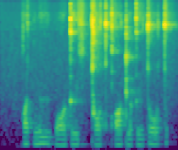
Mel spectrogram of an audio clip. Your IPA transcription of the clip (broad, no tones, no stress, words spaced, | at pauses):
qøtnyː pɔːʈyːsʲǀɔt qʼoːtɳɔʈy tot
